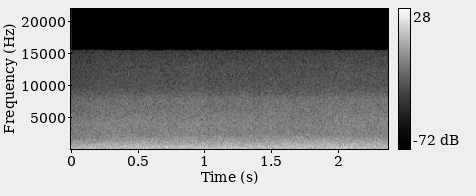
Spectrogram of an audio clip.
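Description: Floodwater roars at Wawa Dam after a typhoon, a loud, steady, unbroken rush of turbulent water close by with no voices.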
